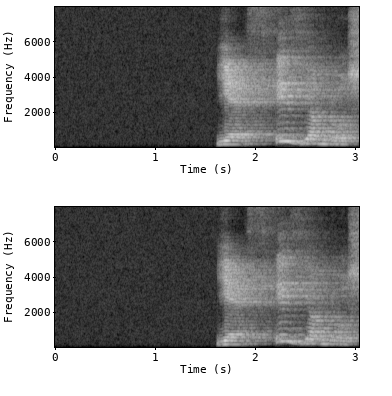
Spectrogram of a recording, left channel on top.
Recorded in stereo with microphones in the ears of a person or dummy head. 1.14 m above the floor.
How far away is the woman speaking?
About 0.6 m.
